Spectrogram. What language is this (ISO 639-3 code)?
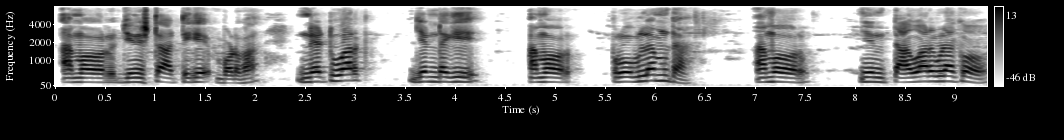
ori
